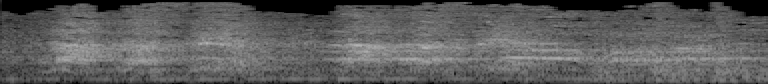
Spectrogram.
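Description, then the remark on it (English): A large crowd of rioters inside the Capitol, pouring into the rotunda, crypt, statuary hall and other locations, shouts and yells continuously in a dense, roaring wall of voices, swelling in waves without pause, with no single speaker standing out. “Crowds began pouring into the rotunda, crypt, statuary hall, and other locations.”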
